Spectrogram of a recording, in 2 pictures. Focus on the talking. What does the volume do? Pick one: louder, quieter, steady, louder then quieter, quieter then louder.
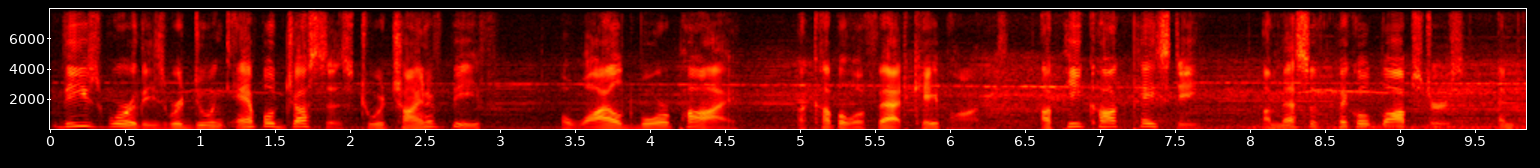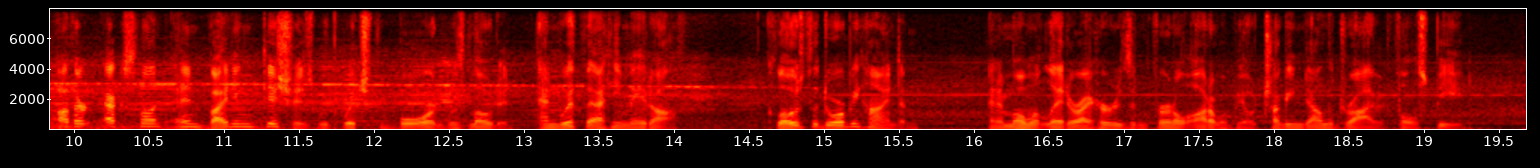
steady.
